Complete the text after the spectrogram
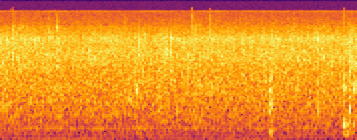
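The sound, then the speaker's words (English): Light rain falls in the woods as a faint, steady hiss, with a few soft drop taps scattered through it. “it starts to very lightly rain in the woods.”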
